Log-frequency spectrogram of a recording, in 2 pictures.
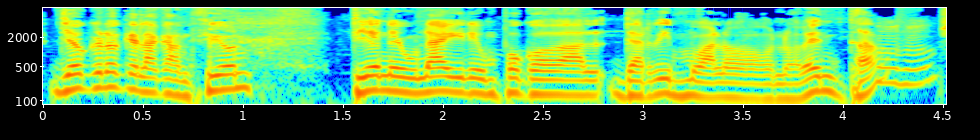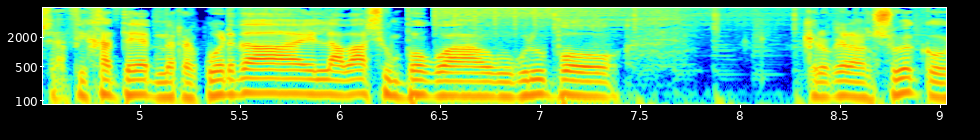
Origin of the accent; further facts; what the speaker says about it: Villanueva de la Jara, Castilla-La Mancha, Spain; Es una ermita de mi pueblo, de Villanueva de la Jara.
